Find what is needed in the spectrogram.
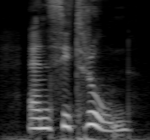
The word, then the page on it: citron: /sɪtruːn/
